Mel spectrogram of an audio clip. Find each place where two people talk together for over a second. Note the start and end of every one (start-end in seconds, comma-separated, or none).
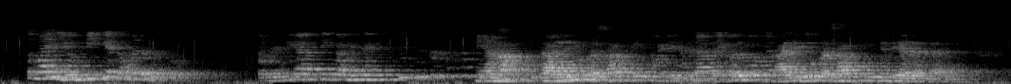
6.6-8.2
